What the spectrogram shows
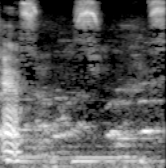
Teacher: your upper teeth is touching the lower lip and uh the air is flowing out no and no vibration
